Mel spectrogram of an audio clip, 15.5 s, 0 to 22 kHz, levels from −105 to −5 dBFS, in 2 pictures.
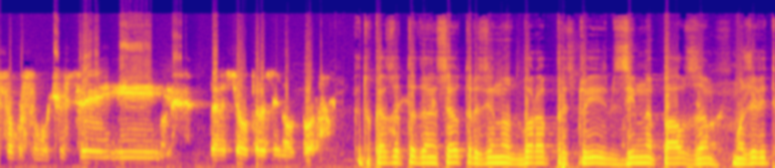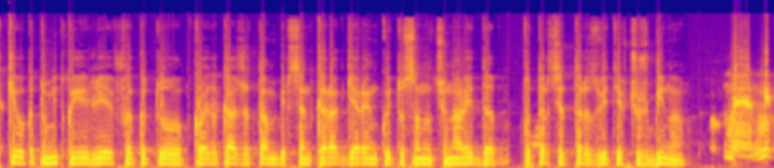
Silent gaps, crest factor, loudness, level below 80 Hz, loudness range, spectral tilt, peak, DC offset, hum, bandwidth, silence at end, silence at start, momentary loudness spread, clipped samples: none; 10 dB; -9 LUFS; -32 dBFS; 2 LU; -6 dB/octave; 0 dBFS; under 0.1%; none; 15.5 kHz; 0 s; 0 s; 5 LU; 0.4%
